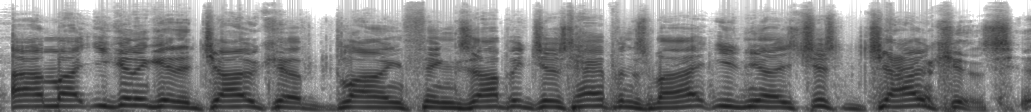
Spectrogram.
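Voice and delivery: put-on Australian accent, casual; Australian police officer. Host mimics Australian police on bushfires, in an Australian accent. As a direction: shrug it off like an Aussie cop. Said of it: "they talk to the police and they go".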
